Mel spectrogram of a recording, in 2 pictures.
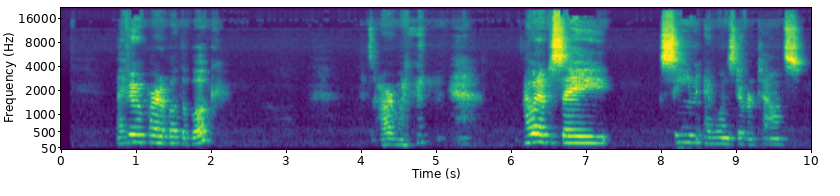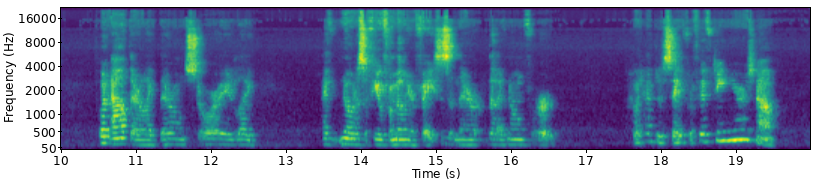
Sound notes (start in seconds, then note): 4.2 chuckles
